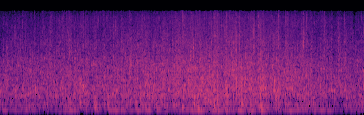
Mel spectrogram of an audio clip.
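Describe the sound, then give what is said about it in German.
Water trickles steadily from a fountain at the edge of a mountain village, a continuous hissing splash that swells slightly in the middle, with no voices. “Dann frage ich diesen Brunnen am Rande eines Bergdorfs. Auch sein Wasser wird demnächst durch Passau fließen.”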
